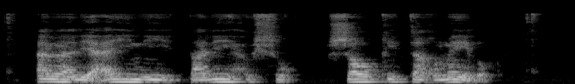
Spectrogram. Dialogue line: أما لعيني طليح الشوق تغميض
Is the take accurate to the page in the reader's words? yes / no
yes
